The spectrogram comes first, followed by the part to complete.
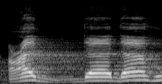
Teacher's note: So the ha with an inverted dhamma, so we've got short vowel, short vowel, short vowel, and then at the end we've got a long vowel.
